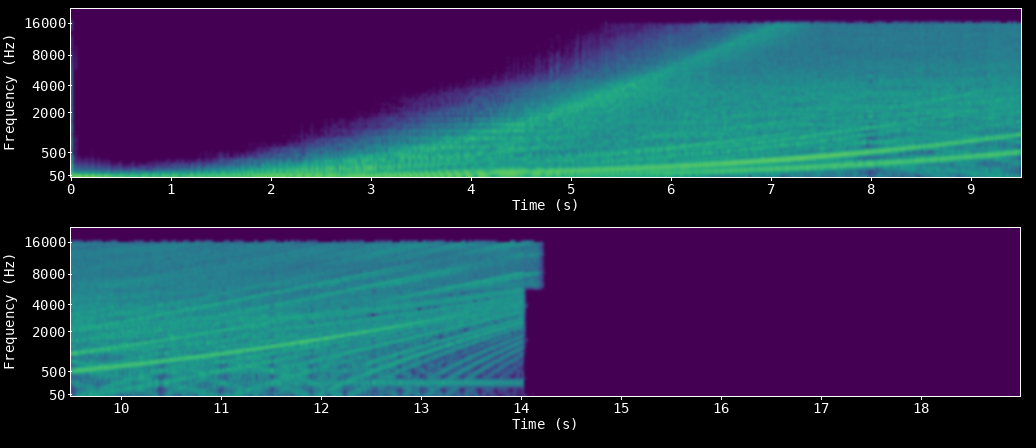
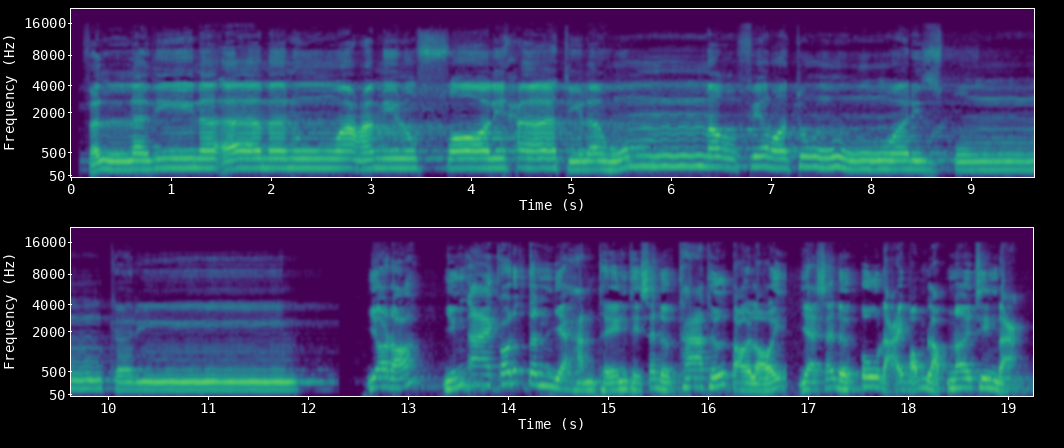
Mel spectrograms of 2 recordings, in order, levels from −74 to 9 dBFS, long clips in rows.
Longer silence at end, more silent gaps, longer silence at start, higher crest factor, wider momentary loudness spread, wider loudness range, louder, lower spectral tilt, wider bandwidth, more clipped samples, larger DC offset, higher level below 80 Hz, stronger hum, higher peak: first, 4.8 s vs 0.05 s; neither; about the same, 0 s vs 0.1 s; about the same, 12 dB vs 16 dB; first, 12 LU vs 7 LU; first, 8 LU vs 4 LU; first, -13 LUFS vs -17 LUFS; about the same, -3 dB/octave vs -3.5 dB/octave; about the same, 16 kHz vs 16 kHz; neither; neither; first, -24 dBFS vs -56 dBFS; neither; about the same, -2 dBFS vs -2 dBFS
